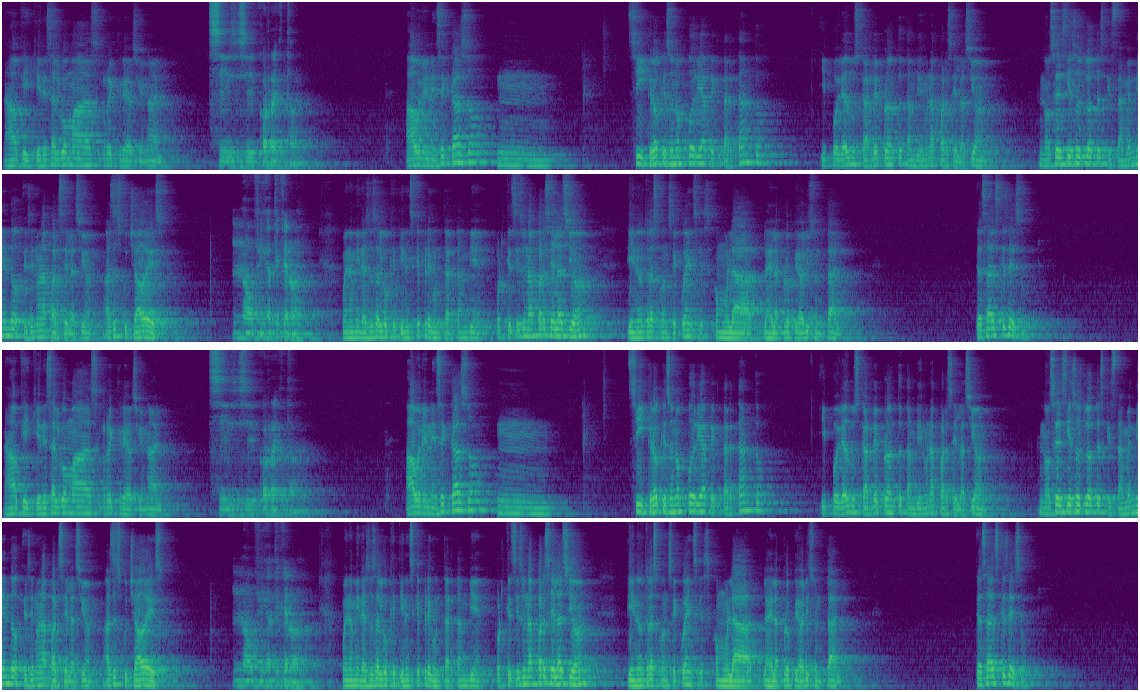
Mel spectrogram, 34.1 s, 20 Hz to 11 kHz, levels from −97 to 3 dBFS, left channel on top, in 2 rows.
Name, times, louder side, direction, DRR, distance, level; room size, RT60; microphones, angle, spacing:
voice 1, 0.0-2.4 6.1-8.2 9.4-11.5 12.3-14.8 15.6-19.4 22.1-25.8 26.4-29.6 31.7-32.4, right 2 dB, 20° right, 7 dB, 0.3 m, -27 dB
voice 2, 3.1-4.5 20.5-21.6, left 1 dB, 25° left, 5 dB, 0.9 m, -32 dB
8.0 x 6.5 x 6.5 m, 1.3 s
head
